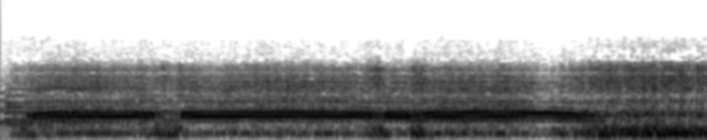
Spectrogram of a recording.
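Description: A steam train approaching Grand Central Station in New York rumbles loudly while a long, steady whistle blows over it, briefly dipping and resuming, with chugging and clattering underneath throughout.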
